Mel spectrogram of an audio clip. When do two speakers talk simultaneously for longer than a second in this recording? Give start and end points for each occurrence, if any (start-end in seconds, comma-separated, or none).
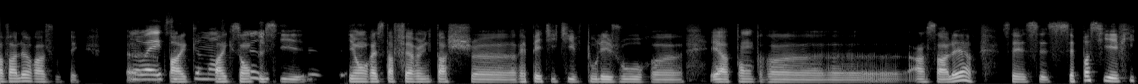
1.3-3.1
